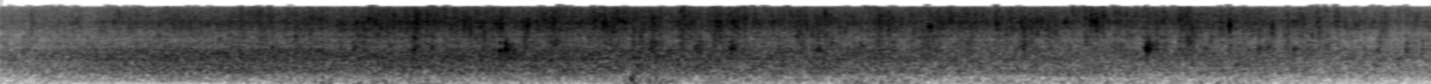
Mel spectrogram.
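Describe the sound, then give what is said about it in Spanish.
Steady rain falls on a cold winter day near the Pacific coast, a dense even hiss of drops at constant loudness from start to finish, broken only by a few slightly sharper drips. “Es un invierno frío y la lluvia acompaña los días.”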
